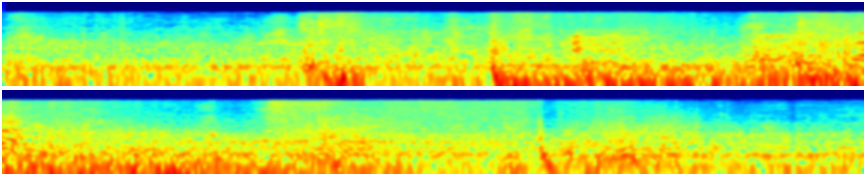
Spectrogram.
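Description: Flames roar and burst in a fiery explosion.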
